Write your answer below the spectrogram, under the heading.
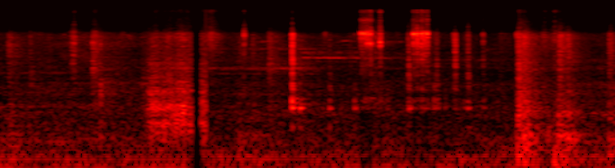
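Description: Faint metallic clicks and clinks of a socket wrench working the oil drain plug into the sump as it is refitted and tightened, over a low steady hum.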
